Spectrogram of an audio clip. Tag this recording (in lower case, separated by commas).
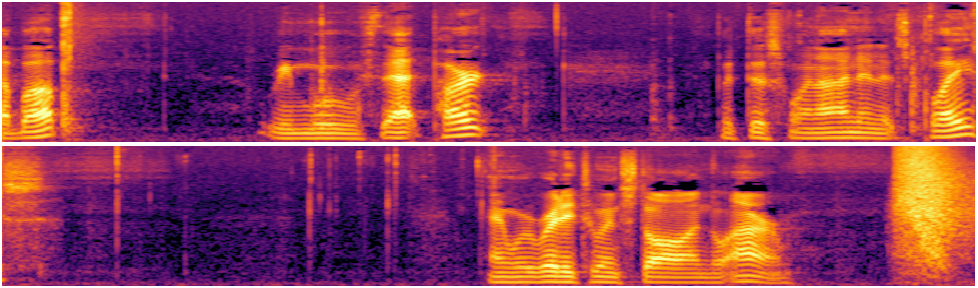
speech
